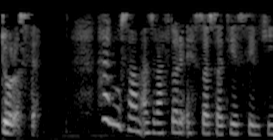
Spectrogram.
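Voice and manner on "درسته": curt agreement. A narrator's reading. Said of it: "گملوتی جواب داد".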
